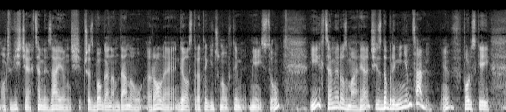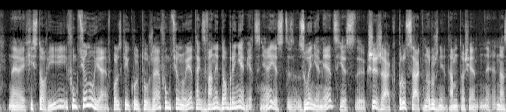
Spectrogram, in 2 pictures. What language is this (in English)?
Polish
